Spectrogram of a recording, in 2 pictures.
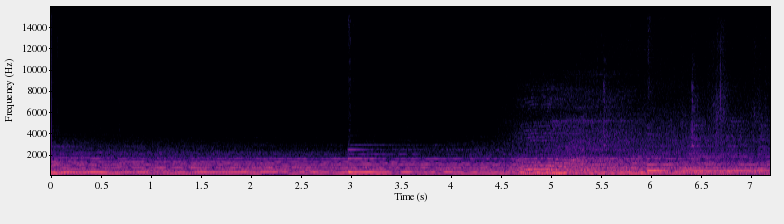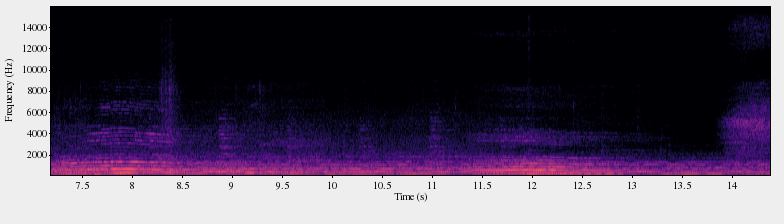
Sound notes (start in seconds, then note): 5.2 moaning softly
